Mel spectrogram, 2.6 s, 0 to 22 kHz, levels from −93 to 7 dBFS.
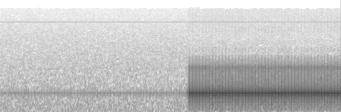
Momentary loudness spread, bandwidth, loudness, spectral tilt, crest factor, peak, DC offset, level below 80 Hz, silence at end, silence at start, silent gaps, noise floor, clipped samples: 23 LU; 16.5 kHz; -28 LUFS; -5 dB/octave; 16 dB; -14 dBFS; under 0.1%; -60 dBFS; 0 s; 0 s; none; -50 dBFS; under 0.1%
